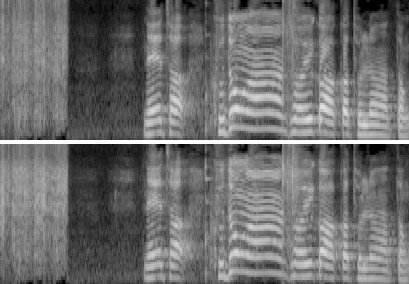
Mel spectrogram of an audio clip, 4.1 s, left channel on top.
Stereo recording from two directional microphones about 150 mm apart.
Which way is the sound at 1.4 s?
45° left (ahead or behind).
